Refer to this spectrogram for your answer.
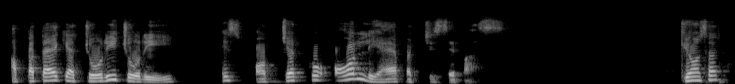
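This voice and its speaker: A man teaching a physics lesson in a classroom-lecture style, quizzing students and answering his own questions in a coaxing, emphatic way. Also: high voice.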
